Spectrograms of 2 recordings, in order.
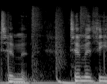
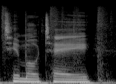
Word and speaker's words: Timothée: We've talked about Timothy Chalamet should actually be Timothée Chalamet, but we're not doing that.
